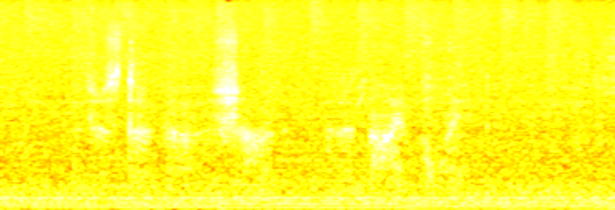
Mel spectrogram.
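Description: A man whispering a few short phrases, over a steady low hum.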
